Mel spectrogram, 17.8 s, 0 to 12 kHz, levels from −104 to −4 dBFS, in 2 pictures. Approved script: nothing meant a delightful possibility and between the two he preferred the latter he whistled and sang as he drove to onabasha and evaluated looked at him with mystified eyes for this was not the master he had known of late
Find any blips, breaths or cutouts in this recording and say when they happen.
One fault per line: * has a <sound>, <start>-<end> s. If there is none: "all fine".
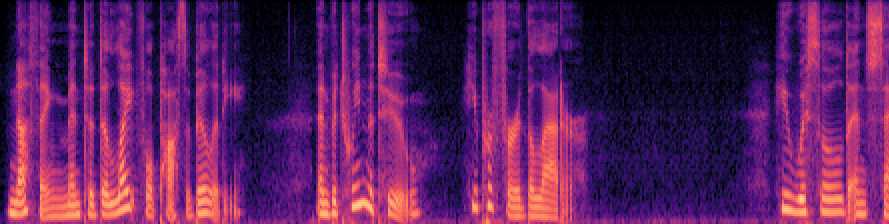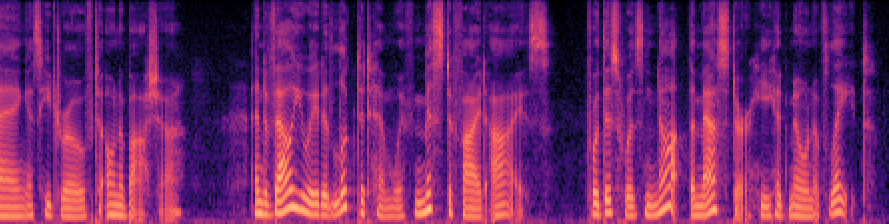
all fine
